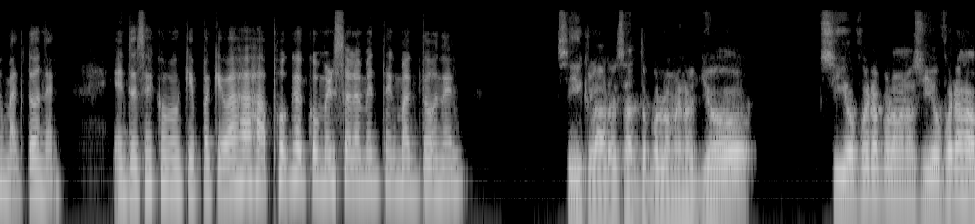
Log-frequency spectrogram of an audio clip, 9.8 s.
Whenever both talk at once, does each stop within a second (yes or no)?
yes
